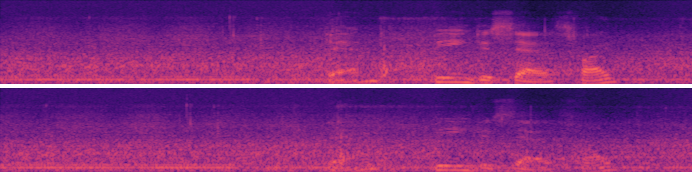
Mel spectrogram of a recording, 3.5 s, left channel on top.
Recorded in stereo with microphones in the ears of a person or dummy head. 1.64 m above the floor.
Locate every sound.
1.6 s a man speaking: 40° left (ahead or behind), 2.5 m; by 3.2 s 60° left (ahead or behind), 0.9 m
